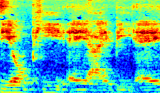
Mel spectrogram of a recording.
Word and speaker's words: Copaiba: I don't really know how to pronounce that. It's Copaiba, so I'm just going with Copaiba.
